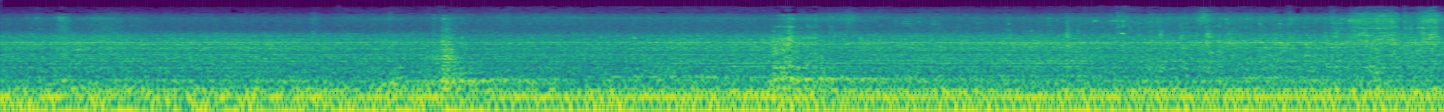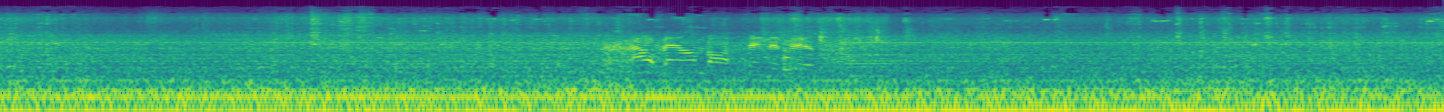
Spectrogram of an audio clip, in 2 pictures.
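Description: A heavy diesel engine rumbles steadily nearby.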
